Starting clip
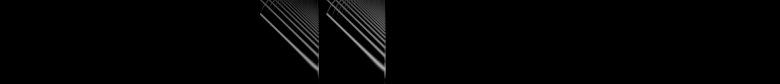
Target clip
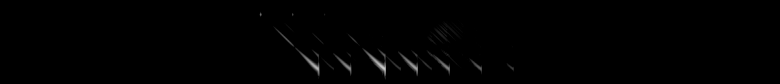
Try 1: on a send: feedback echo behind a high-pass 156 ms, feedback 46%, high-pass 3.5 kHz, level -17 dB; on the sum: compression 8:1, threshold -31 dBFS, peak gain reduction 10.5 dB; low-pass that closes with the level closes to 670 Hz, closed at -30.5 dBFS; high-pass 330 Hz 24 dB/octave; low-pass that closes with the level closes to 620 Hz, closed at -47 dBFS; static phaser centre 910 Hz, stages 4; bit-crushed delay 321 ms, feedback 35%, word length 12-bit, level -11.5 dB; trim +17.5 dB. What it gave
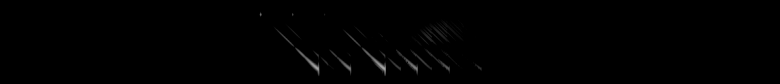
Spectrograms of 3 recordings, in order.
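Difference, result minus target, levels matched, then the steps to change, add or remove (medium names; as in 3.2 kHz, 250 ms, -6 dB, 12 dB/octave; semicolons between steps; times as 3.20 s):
compression: peak gain reduction +10.5 dB
remove: compression 8:1, threshold -31 dBFS, peak gain reduction 10.5 dB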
